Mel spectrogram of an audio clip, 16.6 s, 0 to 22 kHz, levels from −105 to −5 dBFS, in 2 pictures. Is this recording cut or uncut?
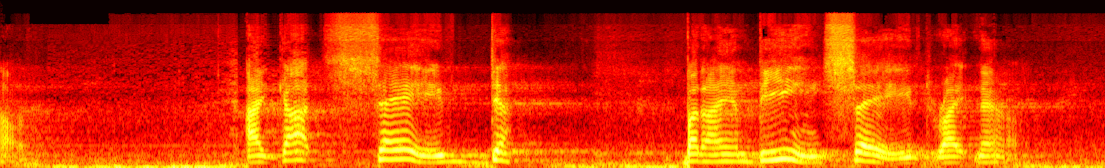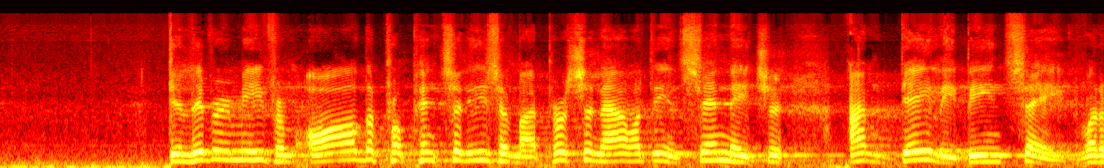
cut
